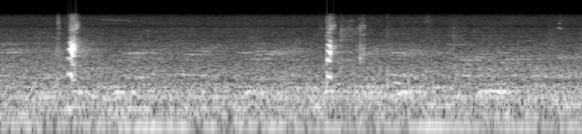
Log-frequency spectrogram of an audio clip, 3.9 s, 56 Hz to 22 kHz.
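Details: Female pet cat making unusual bark-like sounds: two short, sharp, abrupt bursts about 1.7 seconds apart over a quiet, steady room hum.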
